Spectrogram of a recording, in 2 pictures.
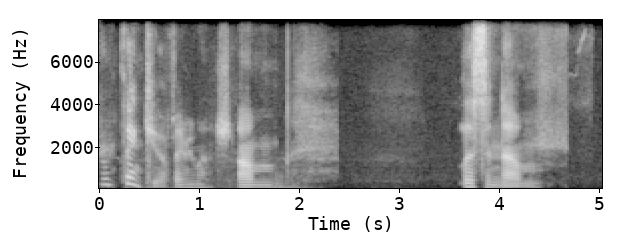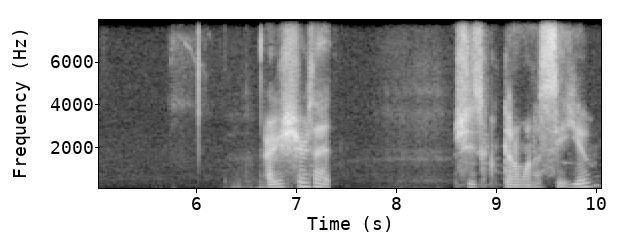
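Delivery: put-on young woman voice. GM voices Aurora NPC.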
